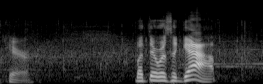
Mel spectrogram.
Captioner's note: audience applauding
